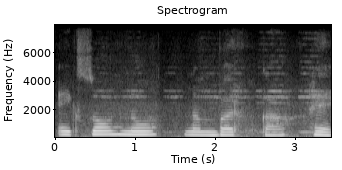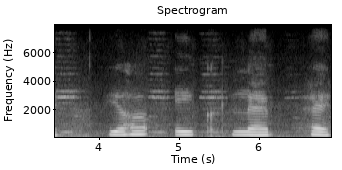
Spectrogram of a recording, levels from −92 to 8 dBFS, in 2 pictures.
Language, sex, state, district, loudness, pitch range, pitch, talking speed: Hindi, female, Madhya Pradesh, Dhar, -15 LUFS, 215-235 Hz, 225 Hz, 85 wpm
